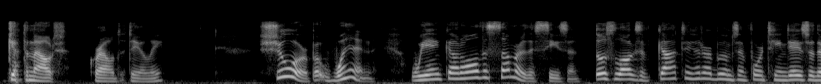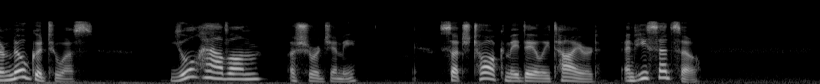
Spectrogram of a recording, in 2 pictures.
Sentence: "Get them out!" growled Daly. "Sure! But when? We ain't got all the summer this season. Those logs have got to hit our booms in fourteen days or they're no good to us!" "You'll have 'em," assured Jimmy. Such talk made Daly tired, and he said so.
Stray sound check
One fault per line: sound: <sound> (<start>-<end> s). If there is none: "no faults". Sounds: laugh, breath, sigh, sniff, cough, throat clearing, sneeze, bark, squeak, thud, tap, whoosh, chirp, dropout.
no faults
